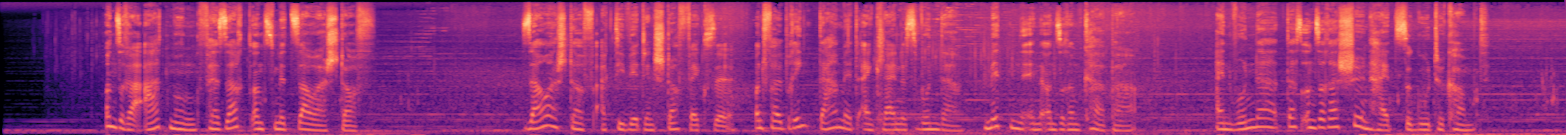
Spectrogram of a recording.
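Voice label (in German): Erklärfilm; Slymionik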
